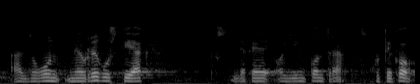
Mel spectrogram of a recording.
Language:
Basque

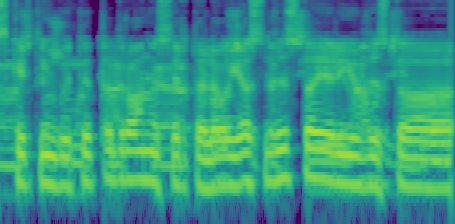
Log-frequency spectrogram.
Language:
Lithuanian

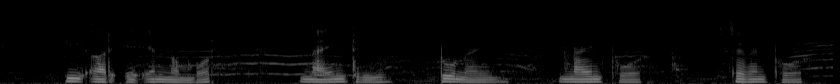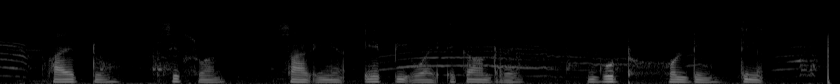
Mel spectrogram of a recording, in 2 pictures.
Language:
Santali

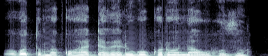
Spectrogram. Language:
Kikuyu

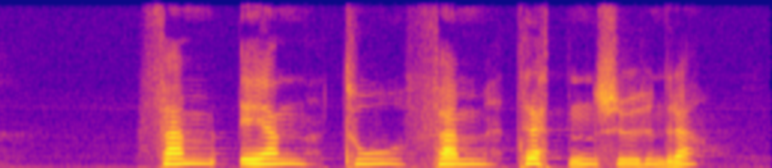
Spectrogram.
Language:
Norwegian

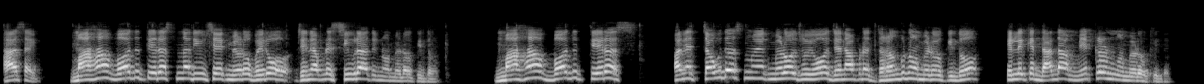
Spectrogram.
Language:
Gujarati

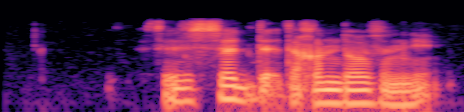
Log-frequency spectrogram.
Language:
Kabyle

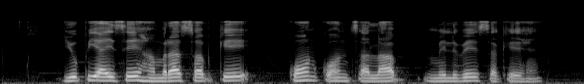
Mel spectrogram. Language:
Magahi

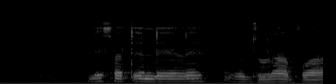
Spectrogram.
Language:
Venda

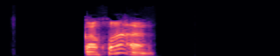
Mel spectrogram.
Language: Kabardian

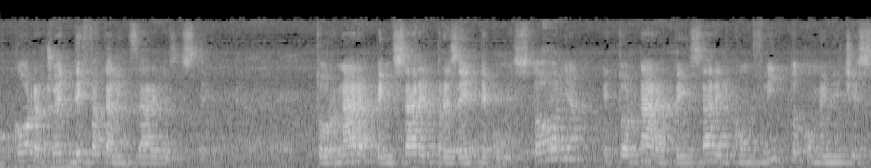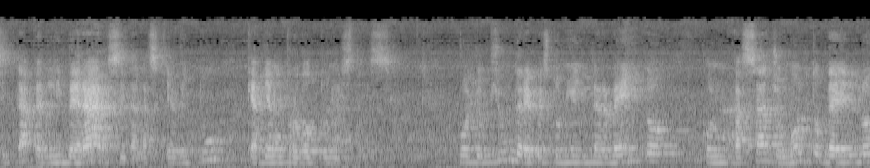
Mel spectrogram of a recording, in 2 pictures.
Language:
Italian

